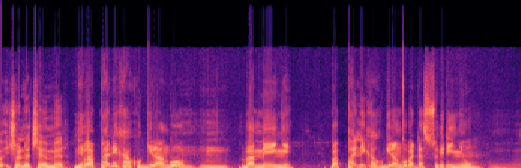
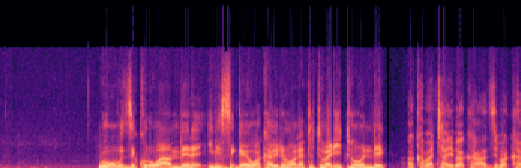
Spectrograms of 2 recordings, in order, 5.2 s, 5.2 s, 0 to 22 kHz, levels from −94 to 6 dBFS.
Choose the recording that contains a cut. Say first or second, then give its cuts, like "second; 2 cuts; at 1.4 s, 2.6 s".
second; 1 cut; at 4.0 s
